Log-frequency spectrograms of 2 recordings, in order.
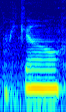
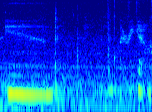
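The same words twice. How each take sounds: First: Said in the usual way. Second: Soft hushed whisper. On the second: Shown as a demonstration. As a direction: breathe it in a whisper. Repeats phrase in a whisper.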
